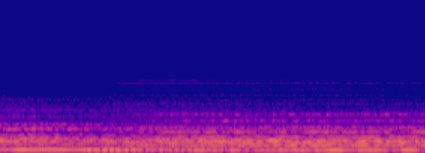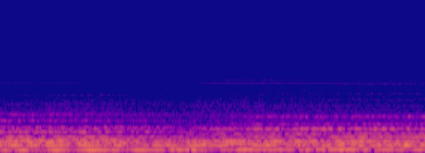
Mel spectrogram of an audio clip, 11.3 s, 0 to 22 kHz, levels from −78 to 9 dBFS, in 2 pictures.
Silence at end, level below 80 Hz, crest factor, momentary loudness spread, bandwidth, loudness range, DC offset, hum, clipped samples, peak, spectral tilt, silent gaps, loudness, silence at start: 0 s; -50 dBFS; 12 dB; 3 LU; 2.7 kHz; 1 LU; under 0.1%; none; under 0.1%; -14 dBFS; -13 dB/octave; none; -27 LUFS; 0 s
